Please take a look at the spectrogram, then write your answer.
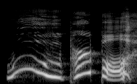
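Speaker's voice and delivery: high and loud, totally sure of herself; convinced exclamation. Retold or imitated. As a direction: announce the wrong color with full conviction. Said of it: "I said it with such conviction".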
